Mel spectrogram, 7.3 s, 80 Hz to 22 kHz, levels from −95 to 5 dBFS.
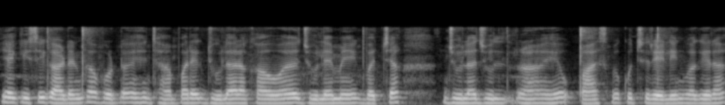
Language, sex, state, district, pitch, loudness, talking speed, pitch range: Hindi, female, Haryana, Charkhi Dadri, 160 Hz, -19 LUFS, 225 wpm, 155-175 Hz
